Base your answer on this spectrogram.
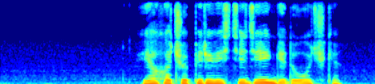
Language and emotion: Russian, sad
